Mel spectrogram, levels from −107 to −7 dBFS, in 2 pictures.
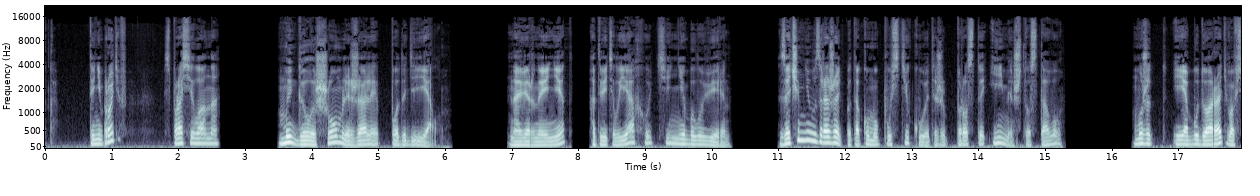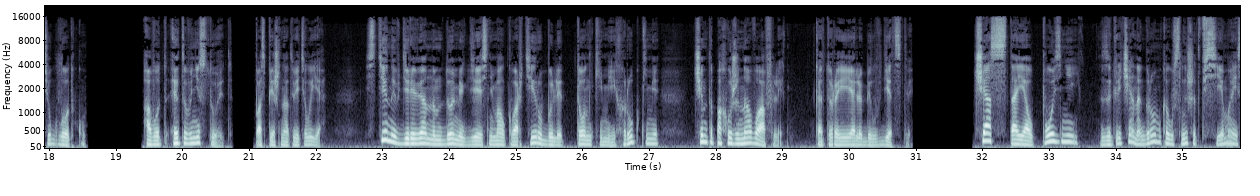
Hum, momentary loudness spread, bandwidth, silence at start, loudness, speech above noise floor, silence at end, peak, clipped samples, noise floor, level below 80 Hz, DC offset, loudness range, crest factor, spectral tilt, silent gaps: none; 11 LU; 16 kHz; 0.1 s; -24 LUFS; 29 dB; 0 s; -6 dBFS; under 0.1%; -52 dBFS; -46 dBFS; under 0.1%; 4 LU; 18 dB; -6 dB/octave; 2.63-3.48 s, 6.11-6.93 s, 7.91-8.16 s, 10.30-10.99 s, 15.31-16.30 s, 18.58-19.39 s, 20.76-21.06 s, 30.96-31.85 s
